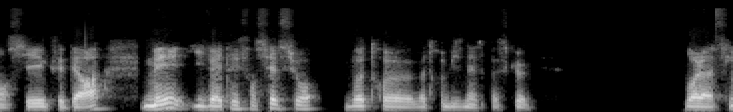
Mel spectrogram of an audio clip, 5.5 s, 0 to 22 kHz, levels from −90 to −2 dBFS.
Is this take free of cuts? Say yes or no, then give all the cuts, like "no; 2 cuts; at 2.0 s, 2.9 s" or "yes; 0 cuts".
no; 1 cut; at 1.0 s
